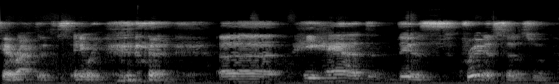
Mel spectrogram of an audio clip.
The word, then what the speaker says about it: Heraclitus: Americans say Heraclitus, but for me it's Heraclitus.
